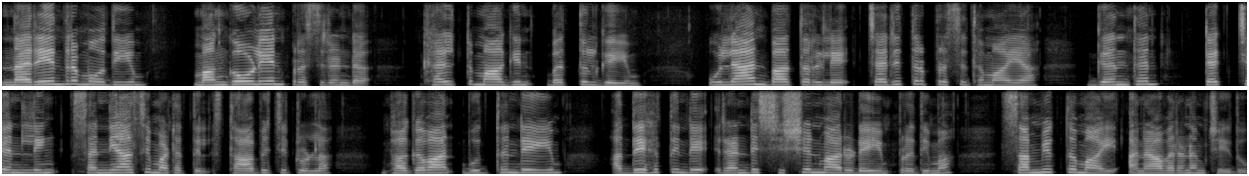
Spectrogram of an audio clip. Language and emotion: Malayalam, neutral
